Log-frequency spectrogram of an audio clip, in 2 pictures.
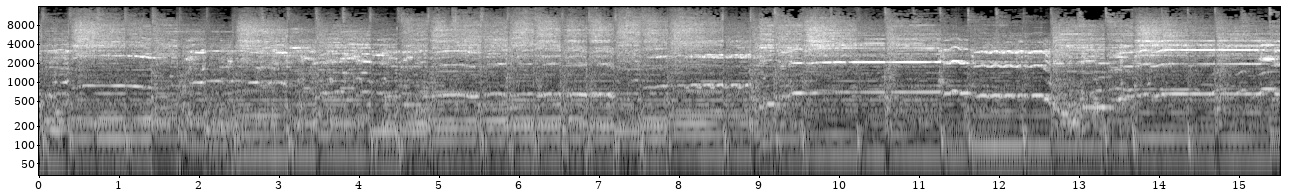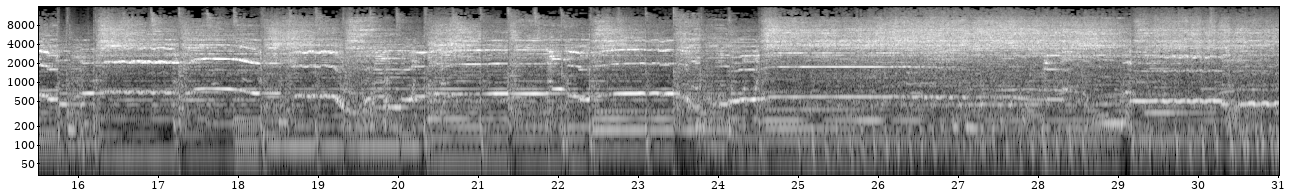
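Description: Live rock band playing an instrumental: an electric guitar lead with held, bending notes over bass guitar and drum kit.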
